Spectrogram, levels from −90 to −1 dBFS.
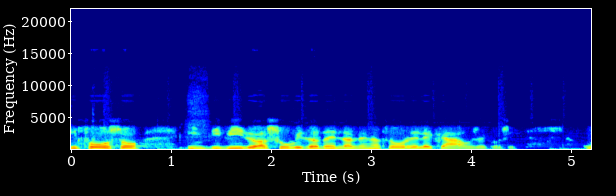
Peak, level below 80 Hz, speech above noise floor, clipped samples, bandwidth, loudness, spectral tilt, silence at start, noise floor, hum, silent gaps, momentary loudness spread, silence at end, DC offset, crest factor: -12 dBFS; -62 dBFS; 28 dB; under 0.1%; 8 kHz; -29 LUFS; -8 dB/octave; 0 s; -57 dBFS; none; none; 19 LU; 0 s; under 0.1%; 18 dB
